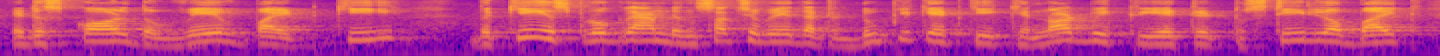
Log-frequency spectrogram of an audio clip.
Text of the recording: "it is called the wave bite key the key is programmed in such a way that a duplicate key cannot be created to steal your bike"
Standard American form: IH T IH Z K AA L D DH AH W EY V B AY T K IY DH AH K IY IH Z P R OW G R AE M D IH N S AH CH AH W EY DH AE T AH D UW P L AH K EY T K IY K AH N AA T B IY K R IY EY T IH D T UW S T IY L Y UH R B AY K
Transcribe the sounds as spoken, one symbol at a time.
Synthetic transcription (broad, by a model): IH T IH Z K AA L D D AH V EY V B AY T K IY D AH K IY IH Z P R OW G R AE M D IH N S AH CH AH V EY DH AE T AH D UW P L AH K EY T K IY K AH N AA T B IY K R IY EY T IH D T UW S T IY L Y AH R B AY K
